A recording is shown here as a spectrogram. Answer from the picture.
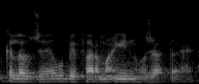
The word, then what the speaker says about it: بفرمائید: تو ایسا نہیں ہے کہ یہ کوئی دوسرا لفظ ہے, بلکہ اس کا تحریری وجود بفرمائید ہے, مگر تلفظ اور ادائیگی کے اعتبار سے وہی لفظ بفرمائین ہو جاتا ہے.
